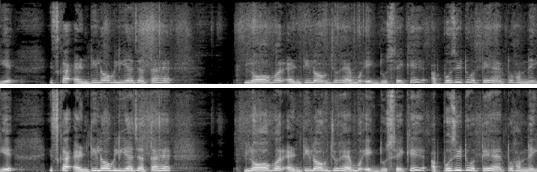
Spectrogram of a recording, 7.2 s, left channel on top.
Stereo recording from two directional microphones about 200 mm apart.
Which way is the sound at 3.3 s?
35° right (ahead or behind).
